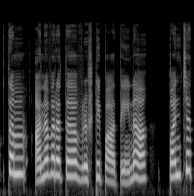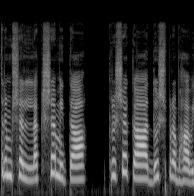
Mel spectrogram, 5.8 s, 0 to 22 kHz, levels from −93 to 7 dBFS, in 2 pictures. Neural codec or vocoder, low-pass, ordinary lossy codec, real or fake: none; 14.4 kHz; none; real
